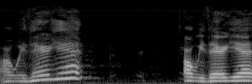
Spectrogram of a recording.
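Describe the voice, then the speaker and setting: A man is speaking. He has a Southern US accent. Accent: Southern US, noticeable. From Alabama. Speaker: preacher. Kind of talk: sermon. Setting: church service with audience.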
